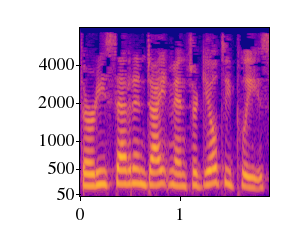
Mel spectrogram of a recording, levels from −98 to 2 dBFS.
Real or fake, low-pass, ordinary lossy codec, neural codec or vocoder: fake; 7.2 kHz; MP3, 32 kbps; codec, 16 kHz, 0.8 kbps, ZipCodec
